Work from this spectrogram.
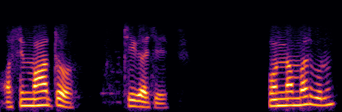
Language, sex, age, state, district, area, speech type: Bengali, male, 18-30, West Bengal, Jhargram, rural, conversation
